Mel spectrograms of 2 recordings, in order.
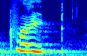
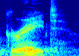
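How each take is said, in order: First: It is said with eager, excited enthusiasm. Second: It is said with weary, dismayed reluctance. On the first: The listener is thrilled about prophecy. "it just gets them really excited. And they say, oh, great" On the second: The listener dreads the topic. "You just say them with a little bit of a different inflection"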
